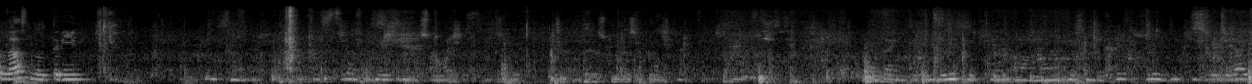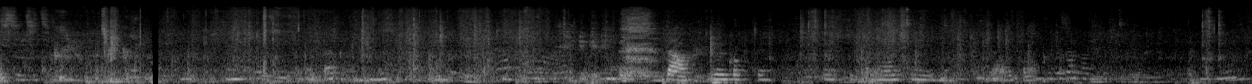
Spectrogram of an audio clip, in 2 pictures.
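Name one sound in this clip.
Young people talk and recite lines in a room.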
